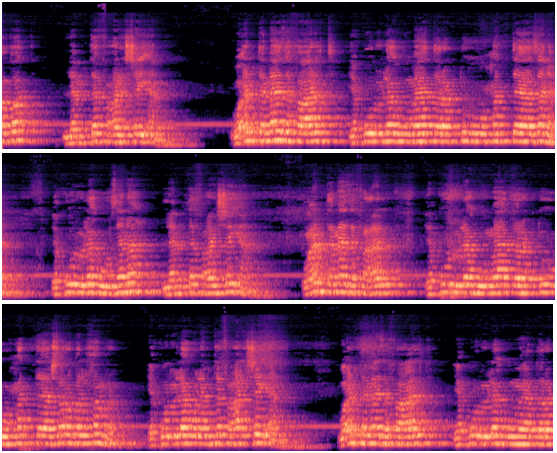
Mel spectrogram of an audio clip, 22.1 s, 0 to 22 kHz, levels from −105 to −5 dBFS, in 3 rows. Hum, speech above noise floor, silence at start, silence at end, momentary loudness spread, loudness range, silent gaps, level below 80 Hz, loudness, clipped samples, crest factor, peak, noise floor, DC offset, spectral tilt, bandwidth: none; 26 dB; 0 s; 0 s; 14 LU; 4 LU; none; -74 dBFS; -23 LUFS; under 0.1%; 16 dB; -6 dBFS; -48 dBFS; under 0.1%; -5.5 dB/octave; 10.5 kHz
